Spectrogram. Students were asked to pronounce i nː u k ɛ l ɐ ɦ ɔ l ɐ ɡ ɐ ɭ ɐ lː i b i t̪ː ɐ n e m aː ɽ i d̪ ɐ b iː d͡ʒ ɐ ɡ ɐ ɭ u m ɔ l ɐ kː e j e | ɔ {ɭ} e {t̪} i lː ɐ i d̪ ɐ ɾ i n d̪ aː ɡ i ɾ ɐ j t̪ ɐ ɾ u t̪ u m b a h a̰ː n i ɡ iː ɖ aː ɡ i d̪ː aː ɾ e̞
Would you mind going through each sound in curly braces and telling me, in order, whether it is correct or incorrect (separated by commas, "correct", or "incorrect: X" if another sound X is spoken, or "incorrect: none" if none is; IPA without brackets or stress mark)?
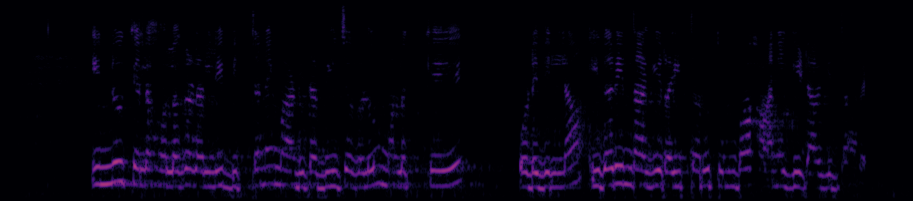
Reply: incorrect: ɽ, incorrect: d̪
